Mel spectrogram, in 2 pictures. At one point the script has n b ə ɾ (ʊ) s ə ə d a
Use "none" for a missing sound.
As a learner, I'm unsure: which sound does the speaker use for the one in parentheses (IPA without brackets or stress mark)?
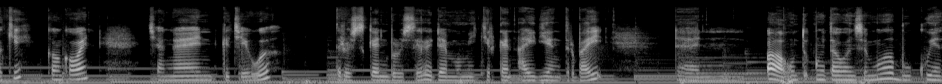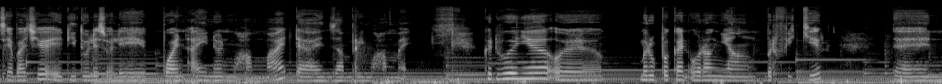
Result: u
